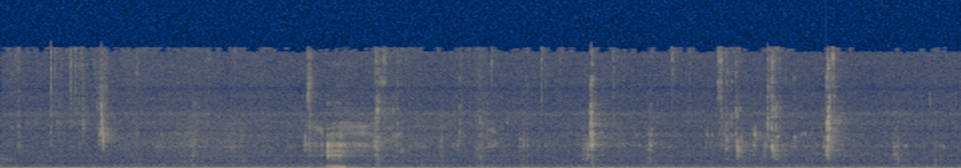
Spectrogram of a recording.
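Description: A person chewing a mouthful of boiled shrimp close to the microphone: soft wet mouth clicks and squishes. About two and a half seconds in comes one short hum of the voice. A steady low electrical hum runs underneath.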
